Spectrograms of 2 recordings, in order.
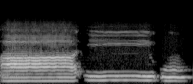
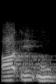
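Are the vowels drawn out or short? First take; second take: drawn out; short. First: The vowels are drawn out long. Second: The vowels are short and quick. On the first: The speaker calls it wrong. "যদি বলেন আ ই উ, ভুল হবে" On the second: The speaker calls it right. "হরকতো কো জলদি পড়ে থোড়া ভি না খিচে"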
